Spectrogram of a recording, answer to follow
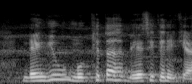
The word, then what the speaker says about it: dengue: डेंगू मुख्यतः basically क्या है, जैसे इसका प्रोनाउंसिएशन बेसिकली डेंगी होता है, हम लोग डेंगू बोलते हैं इसको।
